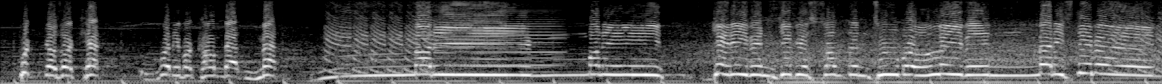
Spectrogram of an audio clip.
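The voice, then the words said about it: Michael Buffer boxing announcer impression. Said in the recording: “my boxing Michael Buffer announcer voice”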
